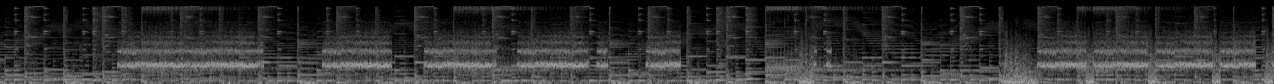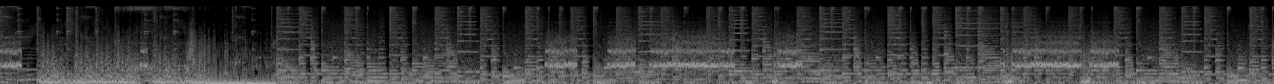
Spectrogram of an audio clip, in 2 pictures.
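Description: Cars ramming and skidding in the Megarace video game, with tire squeals and engine noise under loud looping game music and a burst of crashing noise partway through.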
